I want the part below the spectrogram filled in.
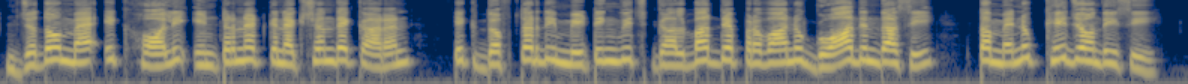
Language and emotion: Punjabi, angry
